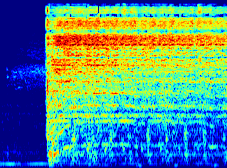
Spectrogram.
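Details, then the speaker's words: Onan engine on a Gehl Hydracat skid loader, long neglected, cranking: starter spins fast and too even with no compression beats and no catch; no compression because a valve was stuck open. "so pull the head off and since it's had no compression and we found a valve that's stuck open now it's closing so we're gonna work that back and forth"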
